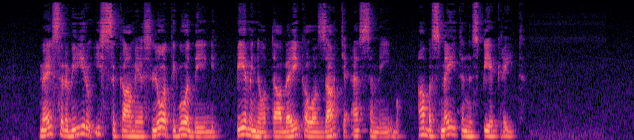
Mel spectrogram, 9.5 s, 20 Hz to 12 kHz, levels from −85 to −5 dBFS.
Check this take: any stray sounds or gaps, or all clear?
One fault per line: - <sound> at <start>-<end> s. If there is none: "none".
none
